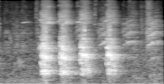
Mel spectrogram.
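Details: Thirty-day-old female French Bulldog puppy yelping while being bathed to remove scurf: four sharp, bright yelps in quick succession, then a fainter fifth one after a short pause.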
